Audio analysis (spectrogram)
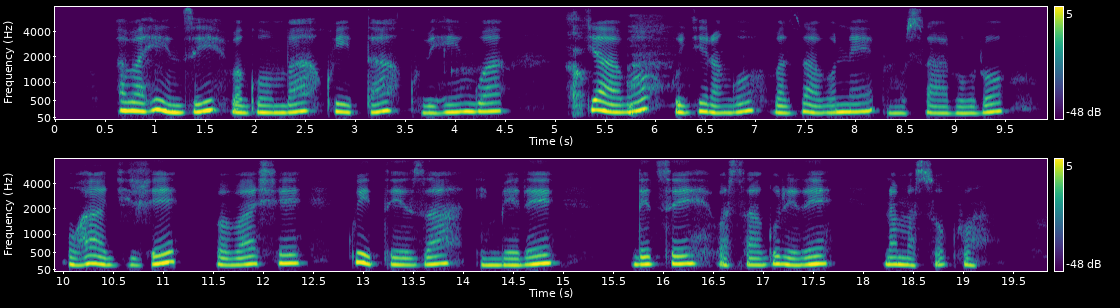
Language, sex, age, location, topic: Kinyarwanda, female, 25-35, Musanze, agriculture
